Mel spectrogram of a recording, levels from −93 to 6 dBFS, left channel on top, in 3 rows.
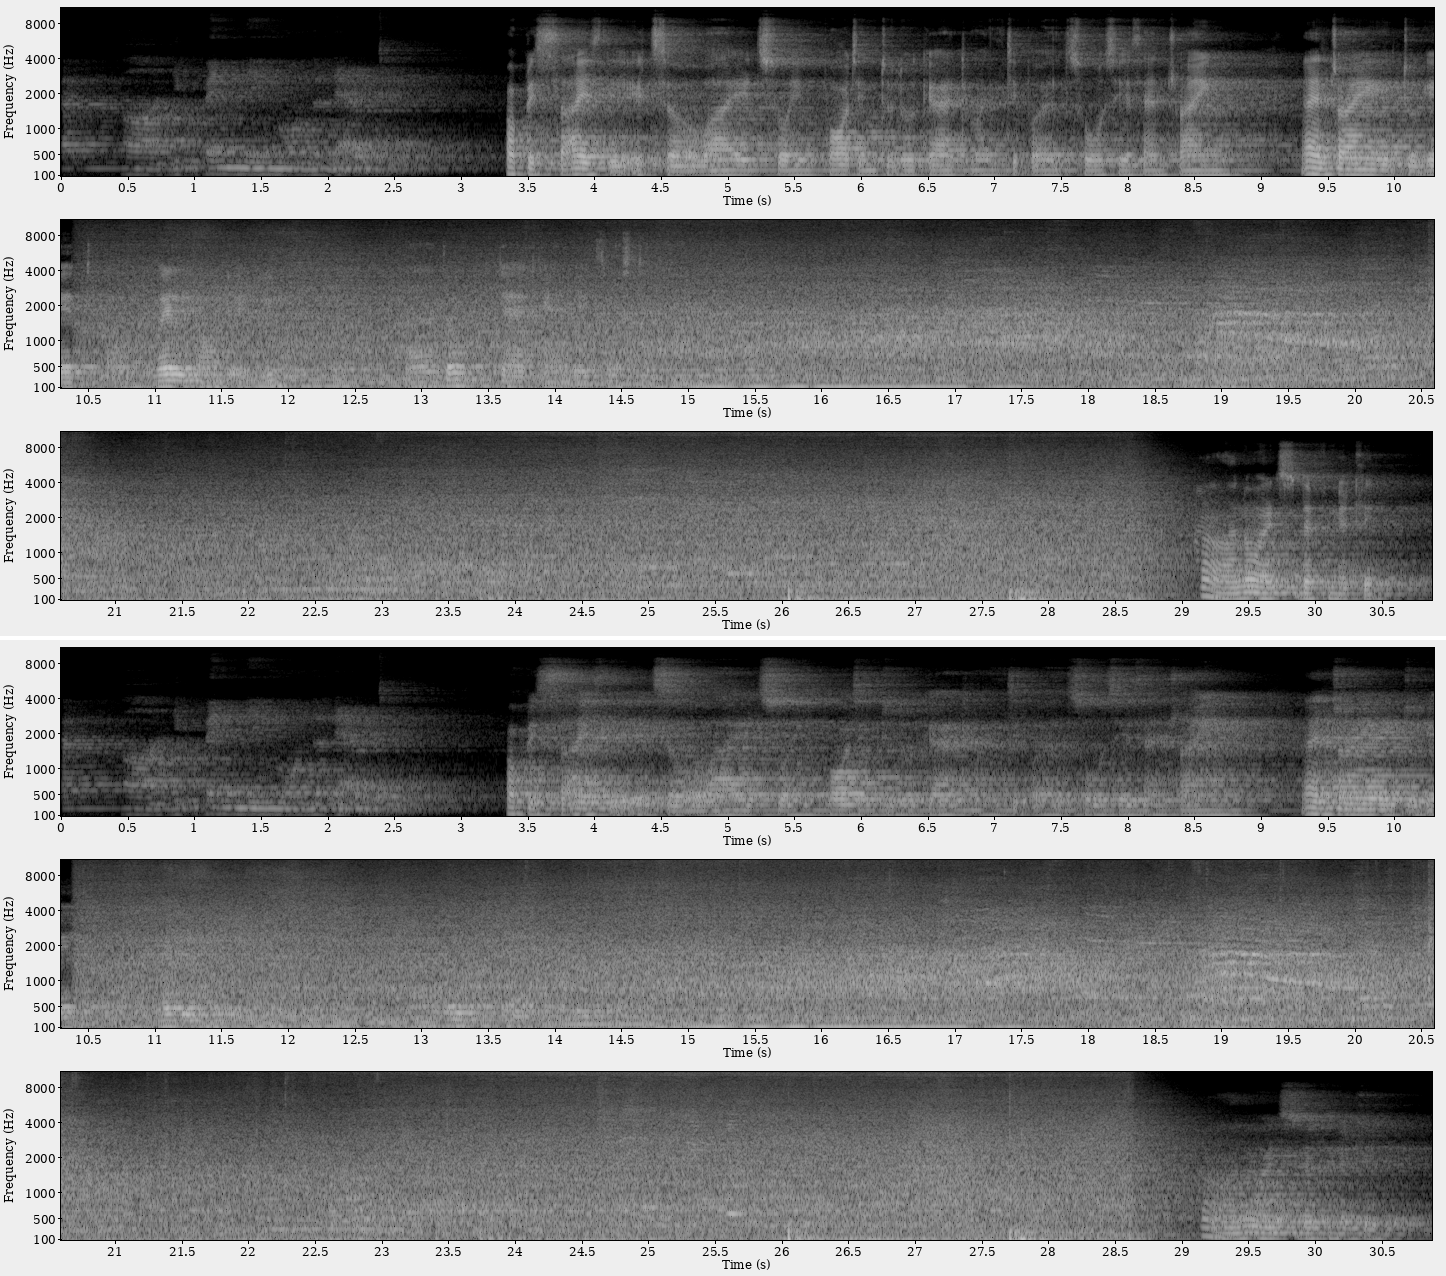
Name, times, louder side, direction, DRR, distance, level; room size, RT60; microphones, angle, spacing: voice 1, 0.4-2.6 15.8-22.0 22.6-26.8, equal, 5° left, -8 dB, 1.5 m, -44 dB
voice 2, 3.3-8.8 9.0-12.1 12.9-14.8 29.1-30.4, left 3 dB, 80° left, 4 dB, 0.5 m, -30 dB
sound 1, 10.4-28.7, right 2 dB, 25° right, 0.5 m, -29 dB
8.3 x 5.4 x 3.6 m, 2.6 s
head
